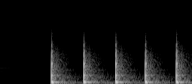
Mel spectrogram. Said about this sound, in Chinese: 有人轻轻的敲门，他不敢再哭，转头看着门，仔细的听。这次的敲门声非常清楚。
